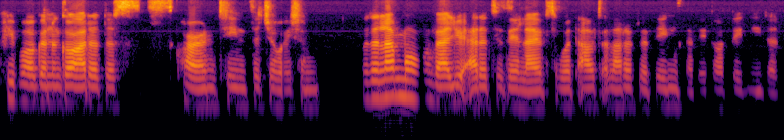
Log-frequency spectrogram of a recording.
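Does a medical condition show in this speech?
No.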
